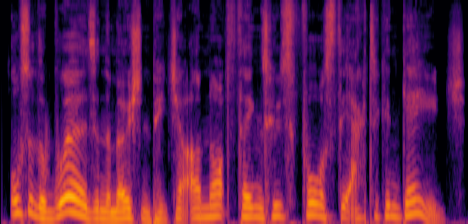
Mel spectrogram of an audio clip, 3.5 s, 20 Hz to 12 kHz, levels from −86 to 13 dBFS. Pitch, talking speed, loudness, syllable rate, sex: 145 Hz, 275 wpm, -16 LUFS, 7.5 syllables/s, male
